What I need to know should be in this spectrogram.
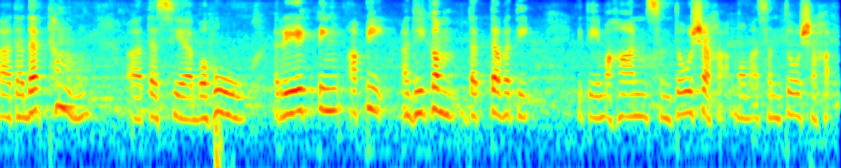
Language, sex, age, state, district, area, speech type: Sanskrit, female, 60+, Tamil Nadu, Chennai, urban, spontaneous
